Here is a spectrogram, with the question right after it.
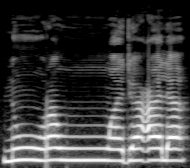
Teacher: ہم یہ تنوین کو واو میں ملا کے غنہ اور تشدید کے ساتھ یہ حکم کو ادا کریں گے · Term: ادغام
